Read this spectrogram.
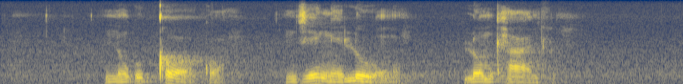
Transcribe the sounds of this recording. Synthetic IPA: nok̬uǃɔɡ̥ʱwa | nd͡ʒʱɛŋeluŋɔ̰ | lom̩kʰaːnd͡ɮʱu

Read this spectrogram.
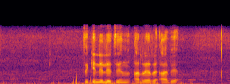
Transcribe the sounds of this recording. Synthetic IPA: t͡sʼɪkʼɪnelet͡sʼeŋ̩arɪrɪʔabɛ

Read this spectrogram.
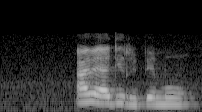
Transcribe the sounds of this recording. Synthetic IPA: abɛadiripʼemo

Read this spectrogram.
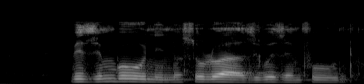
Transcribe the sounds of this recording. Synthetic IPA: ɓezimboninɔsɔlwazik̬wɛzeɱfuːndʱɔ

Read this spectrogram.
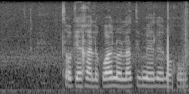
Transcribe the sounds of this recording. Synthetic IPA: t͡ɬʰɔkɛχalɪkwalɔlatumɛlɛlɔχʊ

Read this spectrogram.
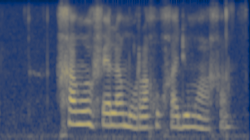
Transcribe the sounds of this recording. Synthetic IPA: χaŋwɛʊfɛlamʊraχʊχadiŋwaːχa̰

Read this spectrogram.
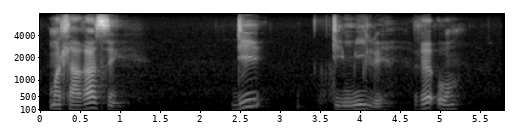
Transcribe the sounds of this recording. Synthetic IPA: mʊɬaɣasɪ | di | d̥imiːlwe | ɣɛʔʊ

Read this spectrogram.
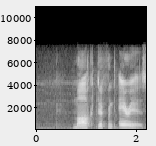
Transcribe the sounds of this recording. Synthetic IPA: mɑːkd̥ɪfɹə̃ntʰɛːɹiə̰z̥

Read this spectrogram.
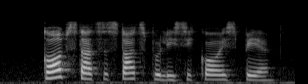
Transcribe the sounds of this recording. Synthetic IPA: ɡ̥ɑːbstatsəstɑtspɔlisikɑːɛspiə

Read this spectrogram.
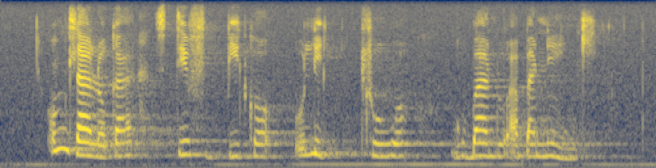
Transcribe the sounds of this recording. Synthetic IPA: um̩ɮalɔk̬astʼivbikʰɔṵlit͡ɬʰuwɔk̬uɓantʼṵʔa̰ɓaneːŋi

